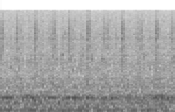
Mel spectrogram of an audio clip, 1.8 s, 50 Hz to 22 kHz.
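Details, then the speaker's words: 1975 Triumph TR6 PI straight six, Lucas mechanical injection, warm idle: even idle with light, quick, steady ticking from one tappet that has always been noisy, not out of adjustment, quietens after a while; noisy tappet. "there's there's one taet on this that's always been noisy it's not out of adjustment it's just the way it is it quietens down after a little while but it's still pretty sweet"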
